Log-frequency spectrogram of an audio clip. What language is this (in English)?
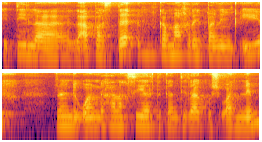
Poqomam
